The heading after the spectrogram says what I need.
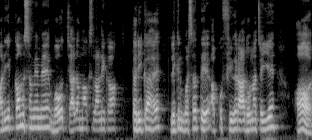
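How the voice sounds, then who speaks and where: A man with a high pitch and fairly even intonation speaks at a moderate pace on a very clean recording with a silent background. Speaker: teacher. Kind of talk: tutorial; casual outro to viewers.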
